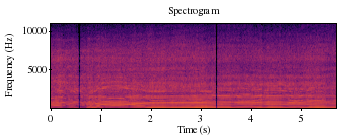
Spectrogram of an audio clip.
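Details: Poulan Pro two-stroke chainsaw after fixing a clogged air filter and sharpening the chain: strong clean scream holding high revs with brief dips under load, pulls smoothly at full speed; normal running.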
